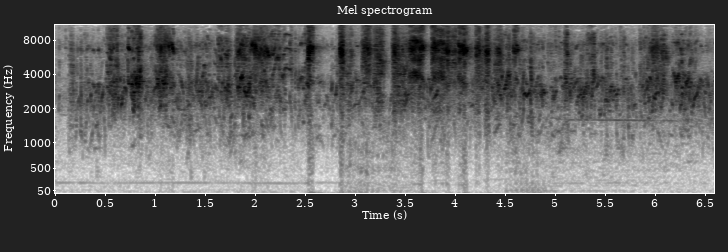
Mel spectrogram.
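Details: Budgerigars sharing fruit, a busy stream of buzzy warbles, squeaks and sharp chirps from several birds, with a faint steady low hum underneath.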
